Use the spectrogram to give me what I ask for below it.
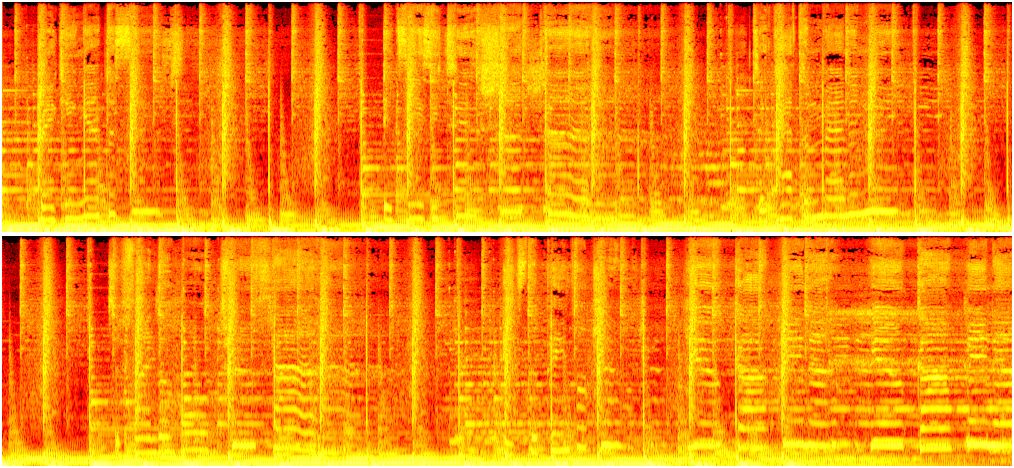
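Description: A house music track with soul, funk and disco roots plays with a steady four-on-the-floor beat, deep bass and bright layered melodic lines. It is loud and continuous and fades out at the very end.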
